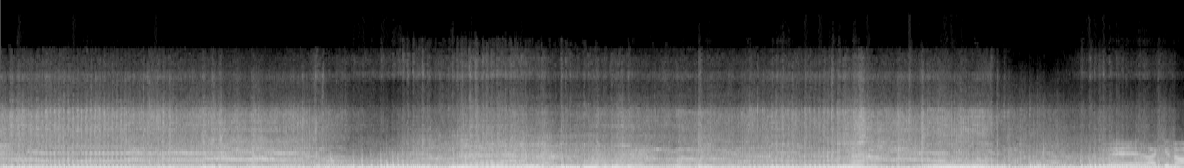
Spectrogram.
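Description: Motorcycle ridden along an overgrown singletrack trail with fallen trees, its engine droning loudly and steadily throughout with shifting revs, and a voice talking over it.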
